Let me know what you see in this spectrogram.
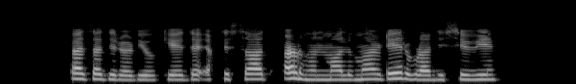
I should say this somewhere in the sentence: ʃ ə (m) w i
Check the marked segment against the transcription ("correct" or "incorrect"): incorrect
